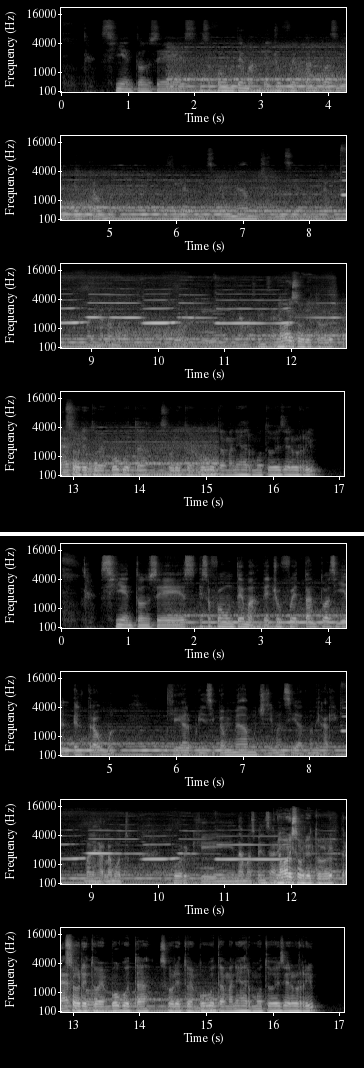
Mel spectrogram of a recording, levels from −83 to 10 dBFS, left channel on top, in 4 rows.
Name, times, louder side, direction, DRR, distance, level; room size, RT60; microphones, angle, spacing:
voice 1, 0.3-5.1 5.9-8.4 8.8-13.5 14.8-15.2, right 4 dB, 90° right, 0.6 m, -31 dB
sound 1, 1.6-15.2, left 2 dB, 50° left, 0.4 m, -31 dB
Wind instrument woodwind instrument, 8.5-12.7, left 2 dB, 25° left, 1.0 m, -27 dB
voice 2, 11.7-16.6, right 4 dB, 40° right, 0.4 m, -23 dB
5.4 x 4.5 x 4.5 m
head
